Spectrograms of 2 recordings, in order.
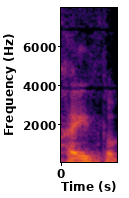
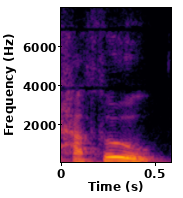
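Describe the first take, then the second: First: It is said with a plain English pronunciation. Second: It is said with a Hebrew-style pronunciation.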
